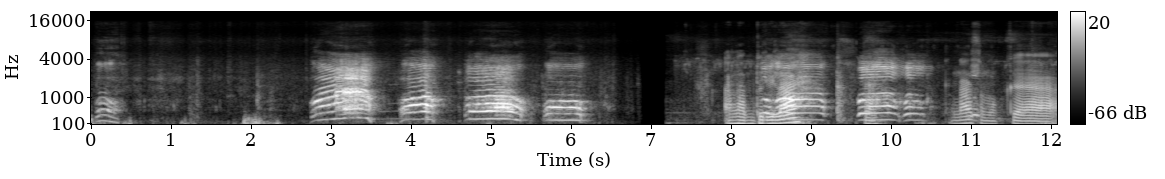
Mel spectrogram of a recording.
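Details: Big Boer goat and a young goat at mating on a village farm: after a quiet start, four strong quavering bleats about a second apart, a pause, then another burst of five shorter bleats, with human voices nearby.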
